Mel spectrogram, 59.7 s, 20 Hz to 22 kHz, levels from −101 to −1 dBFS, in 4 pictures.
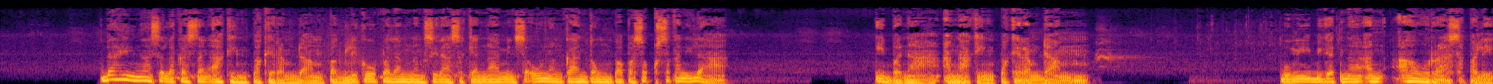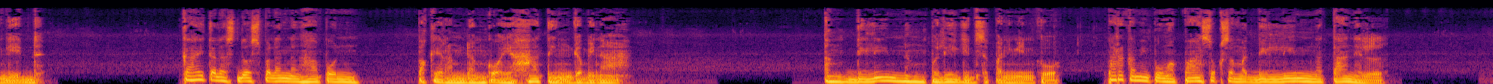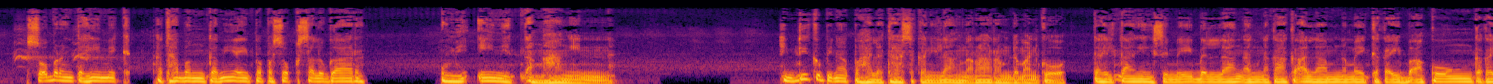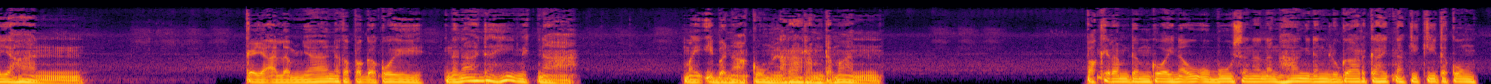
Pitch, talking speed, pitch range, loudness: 95 Hz, 115 wpm, 80-105 Hz, -18 LUFS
